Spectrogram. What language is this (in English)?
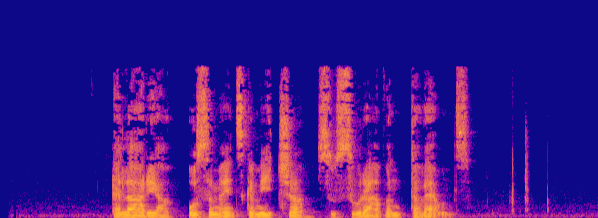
Romansh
